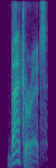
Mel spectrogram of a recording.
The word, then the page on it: baccarat: British English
